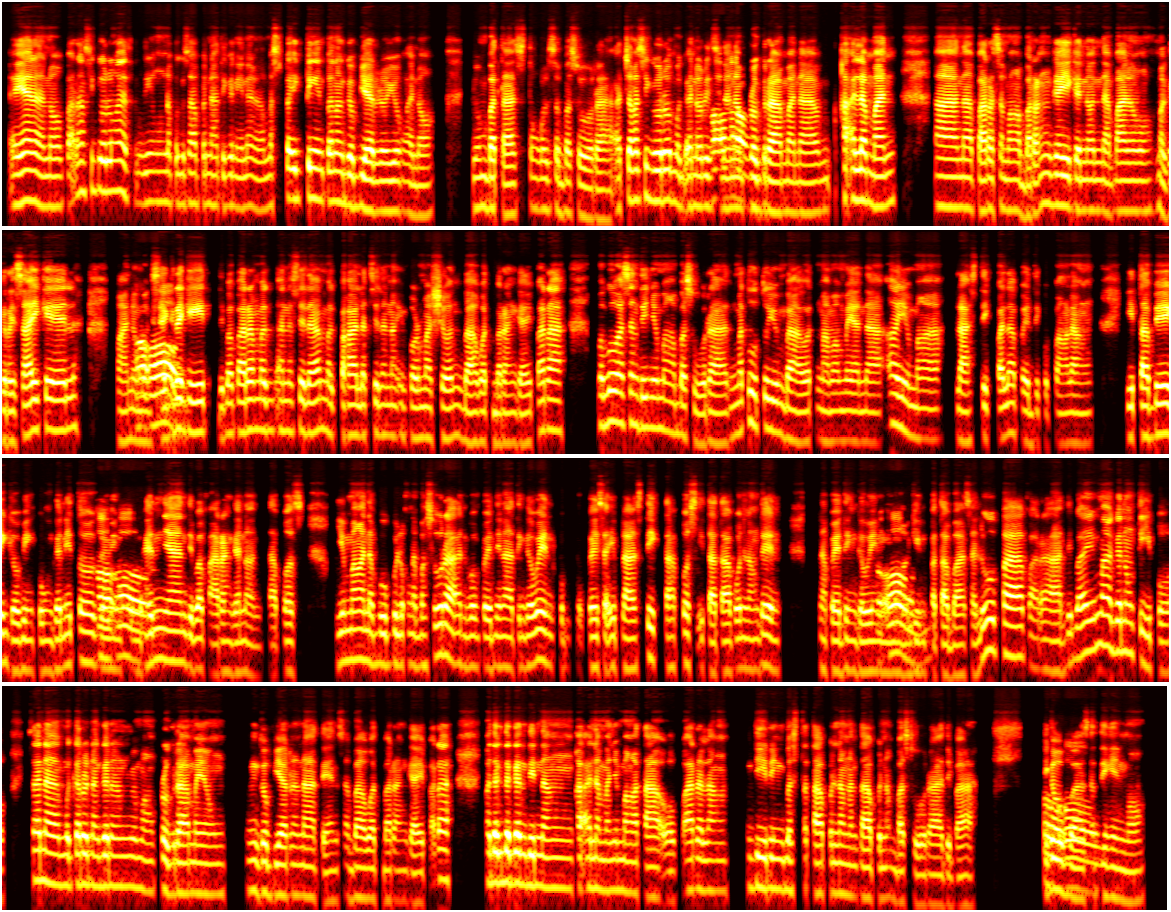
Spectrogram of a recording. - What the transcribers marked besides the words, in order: other noise; unintelligible speech
- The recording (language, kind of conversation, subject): Filipino, unstructured, Paano mo nakikita ang epekto ng basura sa ating kapaligiran?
